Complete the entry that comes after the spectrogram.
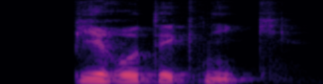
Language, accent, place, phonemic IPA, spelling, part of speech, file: French, France, Lyon, /pi.ʁɔ.tɛk.nik/, pyrotechnique, adjective, LL-Q150 (fra)-pyrotechnique.wav
- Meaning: pyrotechnic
